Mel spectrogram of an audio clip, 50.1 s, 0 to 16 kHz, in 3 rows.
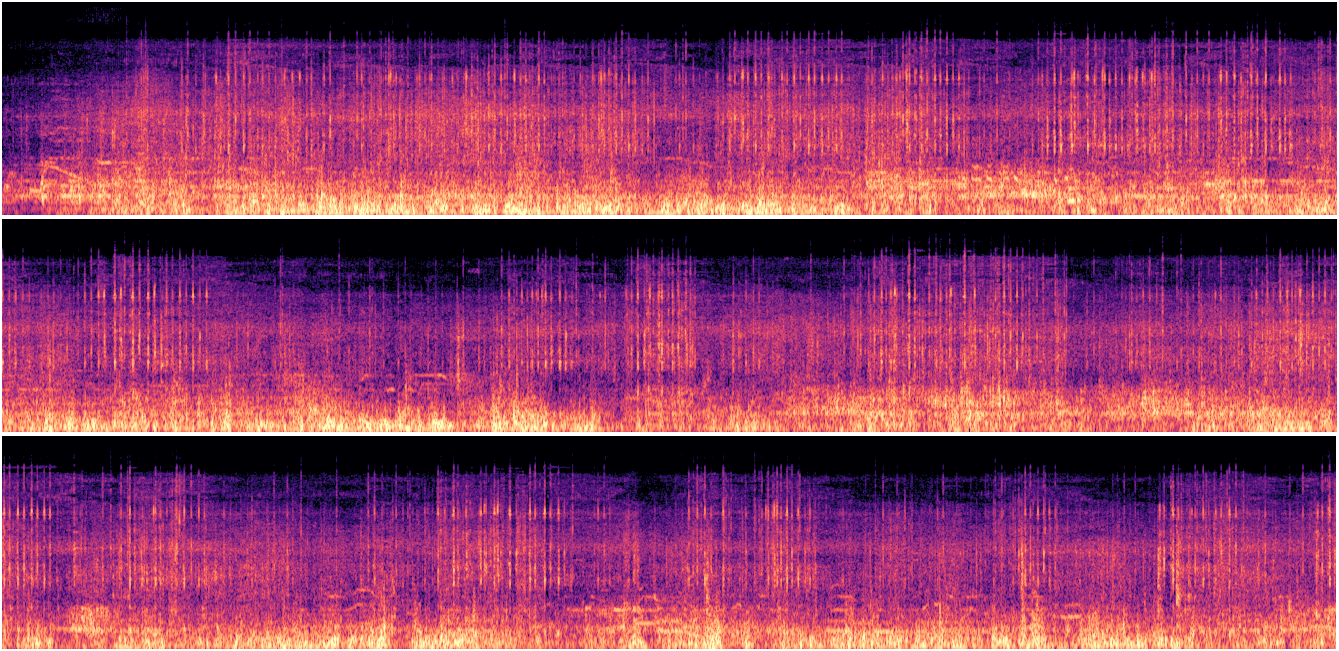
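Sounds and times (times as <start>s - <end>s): bike rattling over ground: 0.0s - 50.0s
tyres rolling over dirt: 0.0s - 50.0s
wind buffeting microphone: 0.0s - 50.0s.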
